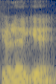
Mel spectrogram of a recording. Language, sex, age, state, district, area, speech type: Kannada, male, 30-45, Karnataka, Mandya, rural, read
